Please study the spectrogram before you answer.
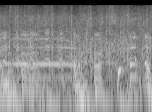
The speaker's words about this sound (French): Je vais appeler en premier et je vous demande de l'applaudir comme il se doit, bien sûr, le Daniel Craig de l'After.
